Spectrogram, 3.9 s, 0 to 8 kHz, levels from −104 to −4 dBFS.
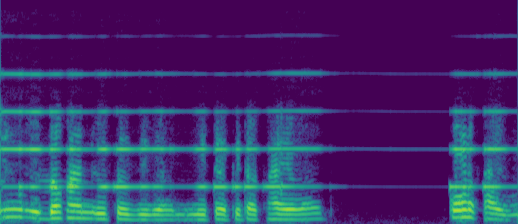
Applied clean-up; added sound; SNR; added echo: neural mask model RNNoise.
